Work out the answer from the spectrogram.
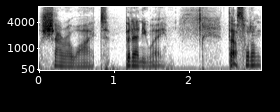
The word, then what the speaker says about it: charoite: to pronounce it so i'm pretty sure it's chara white or shara white but anyway that's what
